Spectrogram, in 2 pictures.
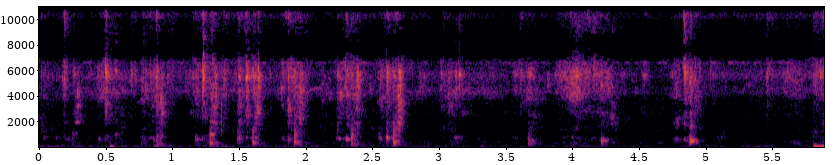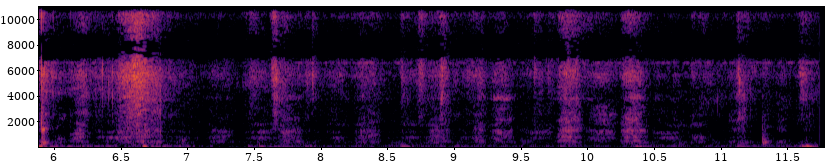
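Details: Golden Retrievers Ibuki and Kohaku drink plenty of water after a walk. Brisk, rhythmic tongue-lapping splashes fill the first five seconds, then give way to sparser, louder slurps and pauses over a low background rumble.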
